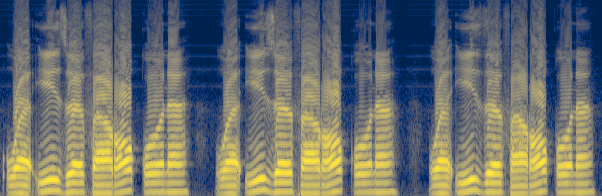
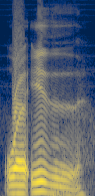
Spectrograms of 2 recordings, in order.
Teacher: hati-hati dalam melafalkan huruf zal yang dia berharokat sukun, jangan sampai ia terpantulkan. Yang pertama kesalahan terjadi mantul, itu salah, mantul.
